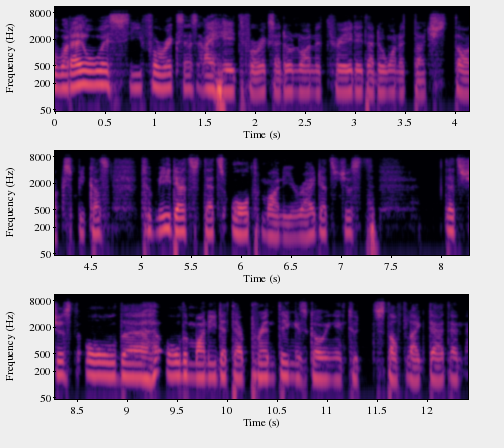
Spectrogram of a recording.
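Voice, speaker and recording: A fairly high-voiced man talks bluntly and with strong opinions on a voice call. The sound is dry and a bit distant from the mic. He chats casually and laughs often. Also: fairly even intonation, normal speed, no echo, lo-fi sound. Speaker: crypto channel host. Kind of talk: casual chat.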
